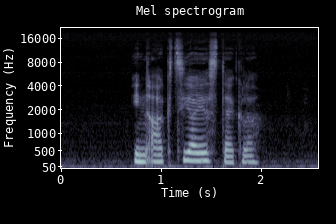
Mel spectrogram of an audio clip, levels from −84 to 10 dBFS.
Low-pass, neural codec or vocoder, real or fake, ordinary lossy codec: 19.8 kHz; vocoder, 48 kHz, 128 mel bands, Vocos; fake; none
